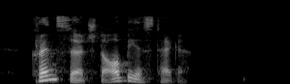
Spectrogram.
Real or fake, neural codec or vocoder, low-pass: real; none; 9.9 kHz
